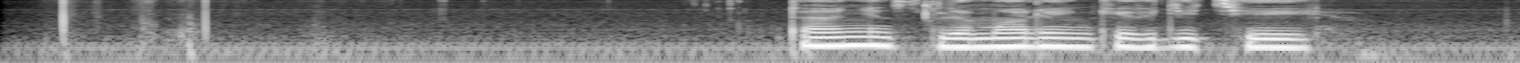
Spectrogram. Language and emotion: Russian, neutral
